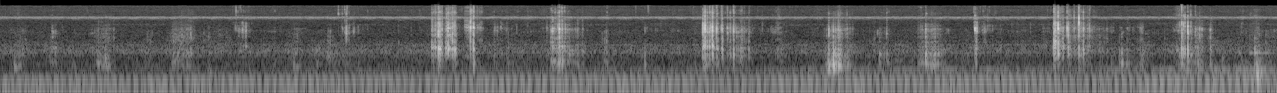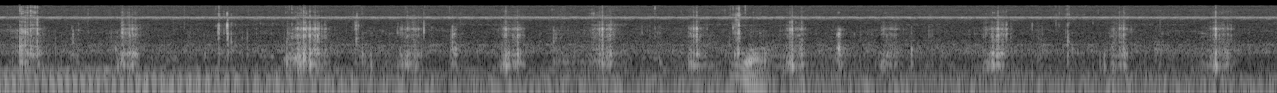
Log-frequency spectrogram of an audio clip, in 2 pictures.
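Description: A person biting and chewing crunchy raw vegetables close to the microphone: irregular crisp crunches and mouth clicks, the loudest about two, three and a half and five seconds in.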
